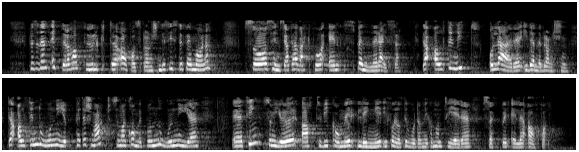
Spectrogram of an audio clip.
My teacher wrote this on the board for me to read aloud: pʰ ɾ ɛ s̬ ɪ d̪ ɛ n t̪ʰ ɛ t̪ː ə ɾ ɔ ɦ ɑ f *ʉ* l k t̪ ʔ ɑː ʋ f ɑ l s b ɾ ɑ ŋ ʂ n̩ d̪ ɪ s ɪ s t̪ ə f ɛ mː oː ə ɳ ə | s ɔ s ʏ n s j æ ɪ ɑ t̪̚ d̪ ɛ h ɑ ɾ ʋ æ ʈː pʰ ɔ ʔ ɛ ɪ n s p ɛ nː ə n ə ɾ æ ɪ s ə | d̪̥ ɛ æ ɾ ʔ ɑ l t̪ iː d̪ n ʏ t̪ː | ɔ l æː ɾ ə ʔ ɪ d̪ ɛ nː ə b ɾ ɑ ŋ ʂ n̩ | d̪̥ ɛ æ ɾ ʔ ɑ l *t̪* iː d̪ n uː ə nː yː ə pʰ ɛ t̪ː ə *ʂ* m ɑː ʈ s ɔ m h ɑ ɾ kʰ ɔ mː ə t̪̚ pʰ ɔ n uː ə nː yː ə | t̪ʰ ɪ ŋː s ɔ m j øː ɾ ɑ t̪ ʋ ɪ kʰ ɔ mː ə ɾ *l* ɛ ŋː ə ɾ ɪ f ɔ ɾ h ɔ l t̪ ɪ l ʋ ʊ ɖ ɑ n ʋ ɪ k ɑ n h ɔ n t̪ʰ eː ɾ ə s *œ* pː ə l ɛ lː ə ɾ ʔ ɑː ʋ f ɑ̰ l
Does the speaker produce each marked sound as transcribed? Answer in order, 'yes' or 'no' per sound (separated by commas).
yes, yes, yes, yes, yes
